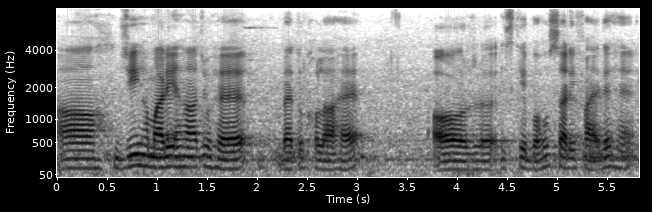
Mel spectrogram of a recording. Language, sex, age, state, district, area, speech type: Urdu, male, 45-60, Bihar, Supaul, rural, spontaneous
